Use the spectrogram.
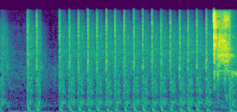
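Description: Sustained automatic gunfire in the military shooter game Squad, a rapid, steady stream of loud shots with a brief pause near the start and a sharper burst at the end, no talking.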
